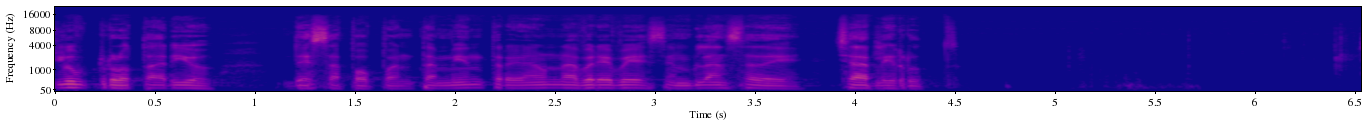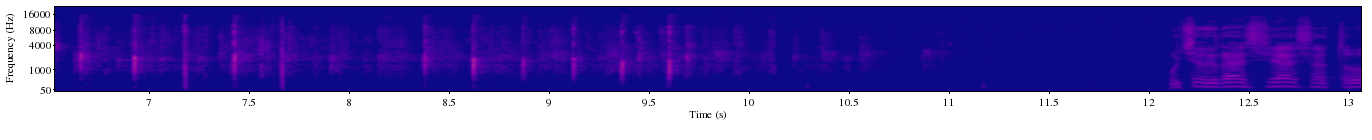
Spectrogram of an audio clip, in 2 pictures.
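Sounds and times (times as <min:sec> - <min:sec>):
audience applause: 0:06.4 - 0:11.1.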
